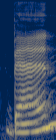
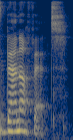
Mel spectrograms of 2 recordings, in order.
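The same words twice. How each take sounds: First: "Ben-a-fit" split into beats, the middle a weak "uh"; syllable demo. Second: Said in the usual way. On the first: Shown as a demonstration. Teacher sounding out "Ben-a-fit" for pupils. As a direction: break "Ben-a-fit" apart to show the schwa. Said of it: "I hear it in the second E". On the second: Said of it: "Say benefit".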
